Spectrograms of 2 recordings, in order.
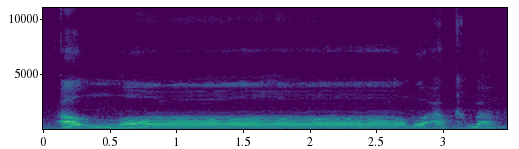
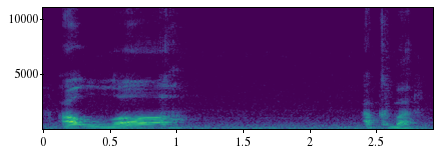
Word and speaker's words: Allahu Akbar: Allahu Akbar sambil madhab kiblat dan tempat sujud kita. Nggak boleh putus lafalnya. Allahu Akbar, jangan Allah Akbar, jangan ya. Harus tam, sempurna.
